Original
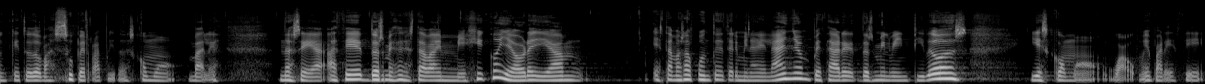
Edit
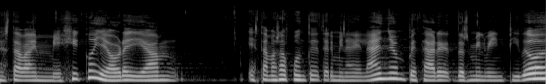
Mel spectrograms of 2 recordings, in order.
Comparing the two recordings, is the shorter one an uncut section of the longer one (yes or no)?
yes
